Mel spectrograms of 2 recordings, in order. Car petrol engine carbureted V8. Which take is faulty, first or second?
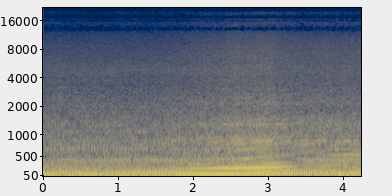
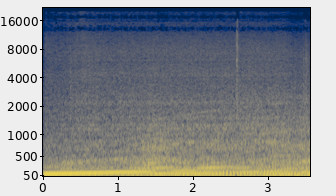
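first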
